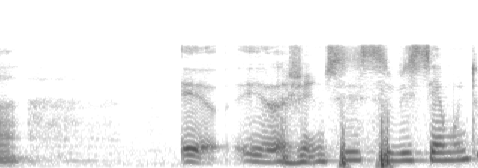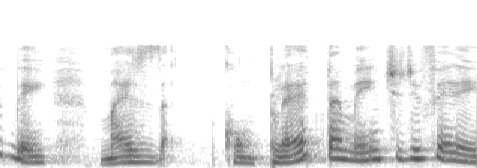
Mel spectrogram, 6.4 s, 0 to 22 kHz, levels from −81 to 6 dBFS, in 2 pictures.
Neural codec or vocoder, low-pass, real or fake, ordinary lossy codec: none; 7.2 kHz; real; none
